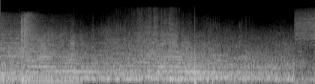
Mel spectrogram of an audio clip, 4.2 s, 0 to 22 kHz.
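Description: DTM touring car V8 engines running in the pit lane, the engine note drifting slowly downward in pitch, with music briefly underneath at the start.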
